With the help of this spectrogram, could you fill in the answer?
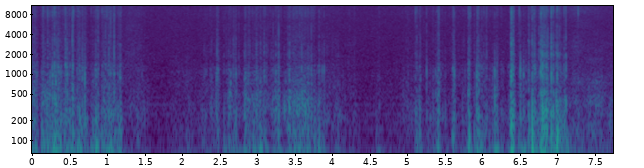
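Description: Long blue nails scratch a beige peanut-shaped car wash sponge, its polyester mesh top stretched over foam with a chenille fringe, while fingers drag across the mesh. The result is rapid, uneven scratching and rasping in quick bursts with a dull low rumble underneath, easing off briefly before growing louder and sharper near the end.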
